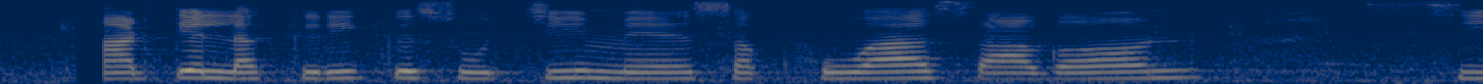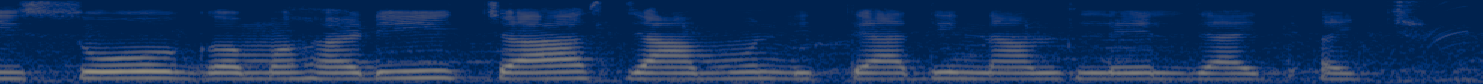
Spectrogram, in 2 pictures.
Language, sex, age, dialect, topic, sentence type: Maithili, female, 18-24, Southern/Standard, agriculture, statement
